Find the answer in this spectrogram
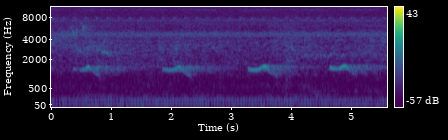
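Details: In a rubber plantation, an Asian koel gives four ringing whistled notes that slide upward and then fall, repeated roughly every one and a half seconds against a constant low mechanical hum.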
